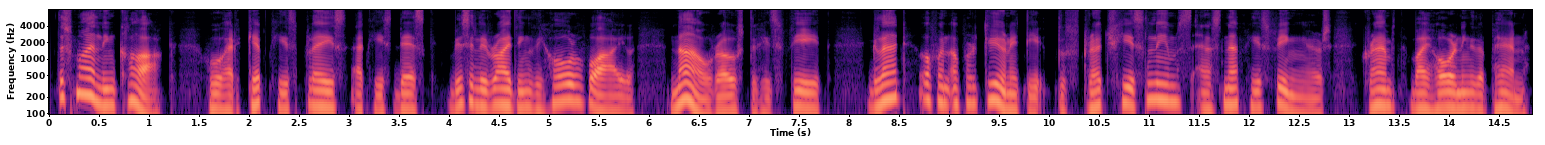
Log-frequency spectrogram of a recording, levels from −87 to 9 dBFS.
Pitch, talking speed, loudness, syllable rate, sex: 130 Hz, 155 wpm, -20 LUFS, 4.1 syllables/s, male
